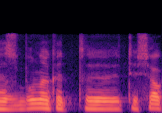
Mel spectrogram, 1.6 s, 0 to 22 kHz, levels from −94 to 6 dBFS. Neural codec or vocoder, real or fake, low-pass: codec, 16 kHz, 6 kbps, DAC; fake; 7.2 kHz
